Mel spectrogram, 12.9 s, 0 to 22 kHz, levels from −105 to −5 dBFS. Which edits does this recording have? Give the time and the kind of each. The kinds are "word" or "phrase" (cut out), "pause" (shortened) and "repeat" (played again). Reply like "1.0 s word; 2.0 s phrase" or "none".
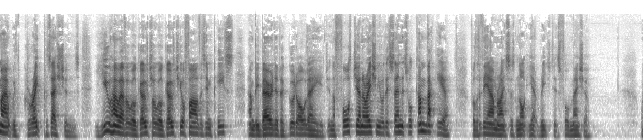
3.0 s repeat; 9.6 s word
